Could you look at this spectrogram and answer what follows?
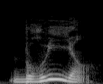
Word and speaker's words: bruyant: Bruyant. Final T not pronounced. So you get bruyant.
